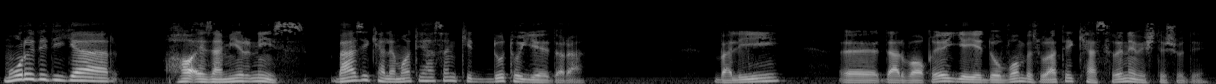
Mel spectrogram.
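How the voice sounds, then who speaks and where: Male recitation teacher, patient and explanatory, mid pitch, dull radio-lesson audio. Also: animated, vocal fry. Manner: patient, explanatory, draws out example words slowly.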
